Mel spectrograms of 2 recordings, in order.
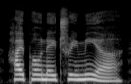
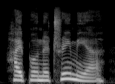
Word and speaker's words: hyponatremia: hon first we have hypo where High sounds like high and PO is like in polar next n tree where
